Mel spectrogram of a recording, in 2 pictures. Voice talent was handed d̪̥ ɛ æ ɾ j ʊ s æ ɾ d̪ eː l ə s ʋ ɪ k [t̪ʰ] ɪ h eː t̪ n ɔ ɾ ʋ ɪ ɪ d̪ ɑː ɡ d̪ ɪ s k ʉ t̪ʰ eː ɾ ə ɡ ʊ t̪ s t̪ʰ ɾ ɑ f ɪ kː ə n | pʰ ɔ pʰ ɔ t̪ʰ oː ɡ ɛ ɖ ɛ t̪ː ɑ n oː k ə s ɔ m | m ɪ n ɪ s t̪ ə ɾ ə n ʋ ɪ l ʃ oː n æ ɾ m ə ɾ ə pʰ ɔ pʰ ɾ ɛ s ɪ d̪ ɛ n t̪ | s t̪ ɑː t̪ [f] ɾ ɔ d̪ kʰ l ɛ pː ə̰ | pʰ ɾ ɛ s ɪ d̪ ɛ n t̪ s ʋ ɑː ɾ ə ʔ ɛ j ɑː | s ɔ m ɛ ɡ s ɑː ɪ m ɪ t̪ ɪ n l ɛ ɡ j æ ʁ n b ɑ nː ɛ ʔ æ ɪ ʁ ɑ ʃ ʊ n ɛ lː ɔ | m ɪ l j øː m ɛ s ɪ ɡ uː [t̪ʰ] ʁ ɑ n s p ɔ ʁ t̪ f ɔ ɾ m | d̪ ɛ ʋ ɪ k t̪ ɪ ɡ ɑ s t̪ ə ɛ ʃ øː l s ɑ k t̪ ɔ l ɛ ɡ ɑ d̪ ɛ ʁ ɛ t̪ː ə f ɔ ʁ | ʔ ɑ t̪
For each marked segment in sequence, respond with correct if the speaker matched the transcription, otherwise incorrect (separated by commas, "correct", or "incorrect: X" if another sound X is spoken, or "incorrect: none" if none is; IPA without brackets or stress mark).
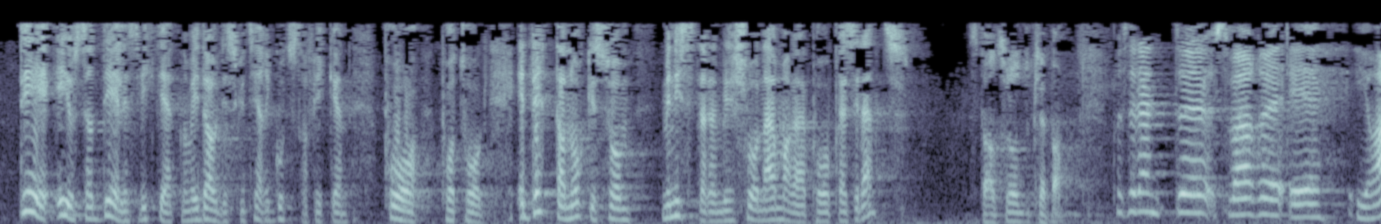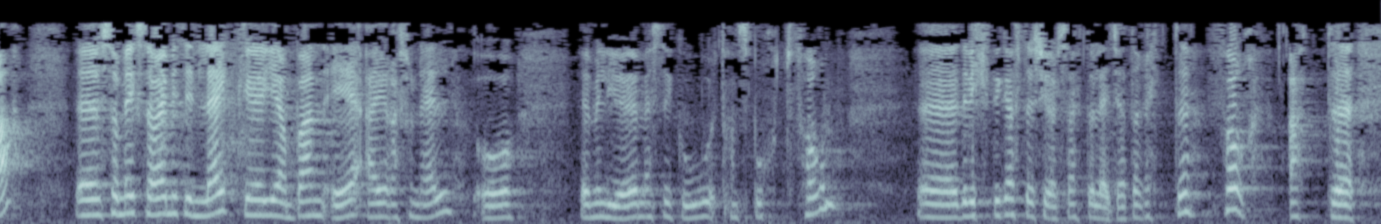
incorrect: t̪, incorrect: s, correct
